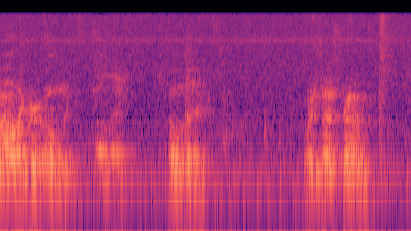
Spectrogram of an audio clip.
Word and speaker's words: Oleg: You pronounce your name Oleg or Oleg?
